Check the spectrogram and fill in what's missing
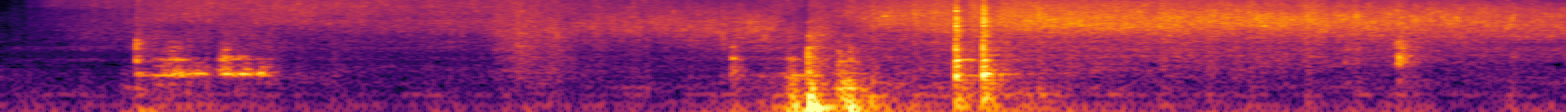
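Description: Butter melts into about two tablespoons of hot olive oil in a pan, with a soft hiss that swells into loud, steady sizzling and crackle plus a few utensil clicks. There are no voices.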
